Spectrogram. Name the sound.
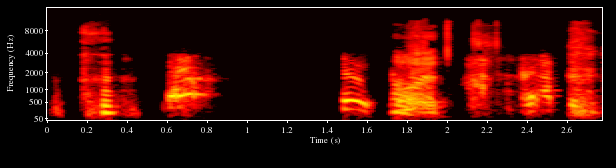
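dog barking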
